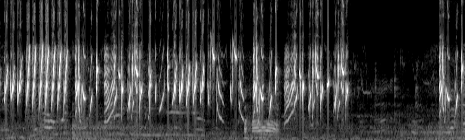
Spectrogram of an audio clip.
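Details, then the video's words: Wild-caught European goldfinch praised as a strong singer delivers fast, rippling runs of bright tinkling notes and rapid trills. The song runs continuously for about five seconds, pauses, then starts again. "تغريد الحسون خلوي ممتاز.هذا مقنين هو الأكثر قوة بين الطيور"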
